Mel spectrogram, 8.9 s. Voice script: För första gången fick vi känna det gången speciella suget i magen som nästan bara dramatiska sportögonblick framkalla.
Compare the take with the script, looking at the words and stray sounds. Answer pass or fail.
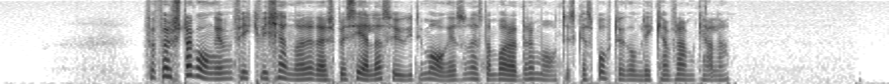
fail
